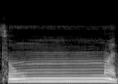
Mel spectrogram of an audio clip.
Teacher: summada tashdidli mim kelayotekanligi uchun ushlab turamiz ya'ni g'unna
